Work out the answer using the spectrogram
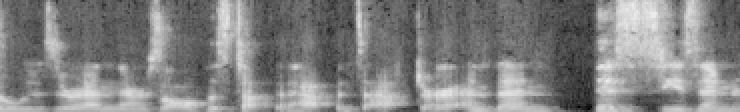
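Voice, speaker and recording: A woman speaks at a moderate pace with an American accent, her tone bright and sharp and her pitch fairly low. The recording is very clean, with a silent background. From Virginia. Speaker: actress and singer-songwriter. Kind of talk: interview. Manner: animated, many fillers and restarts.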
